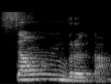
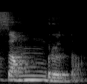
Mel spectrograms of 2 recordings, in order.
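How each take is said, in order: First: The nasal before v sounds like a nasal v. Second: The nasal before v sounds like a clear m. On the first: The speaker calls it right. "will change it to v" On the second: The speaker calls it wrong. "not samvrita"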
